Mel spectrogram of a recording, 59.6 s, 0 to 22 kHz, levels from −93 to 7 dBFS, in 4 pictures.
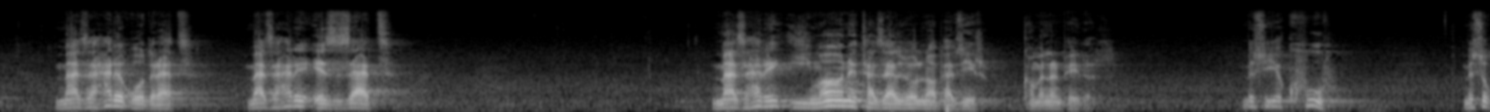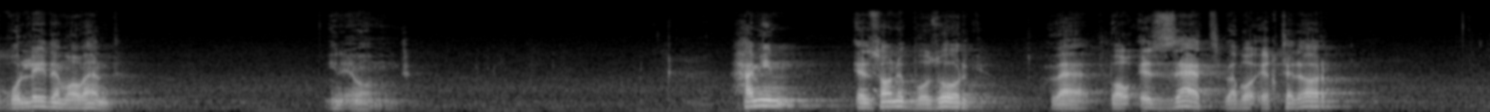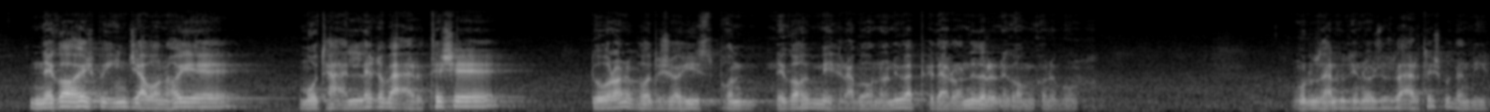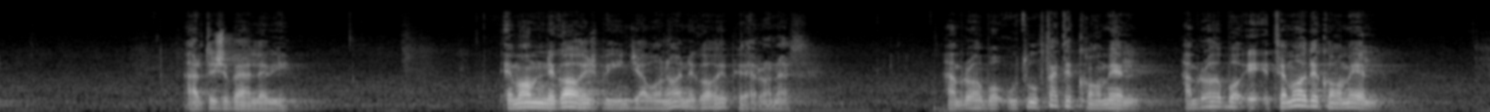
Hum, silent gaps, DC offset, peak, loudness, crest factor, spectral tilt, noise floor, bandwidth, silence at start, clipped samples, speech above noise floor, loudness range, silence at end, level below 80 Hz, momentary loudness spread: none; none; under 0.1%; -4 dBFS; -29 LUFS; 26 dB; -5.5 dB/octave; -60 dBFS; 15.5 kHz; 0.55 s; under 0.1%; 31 dB; 12 LU; 0.95 s; -62 dBFS; 19 LU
